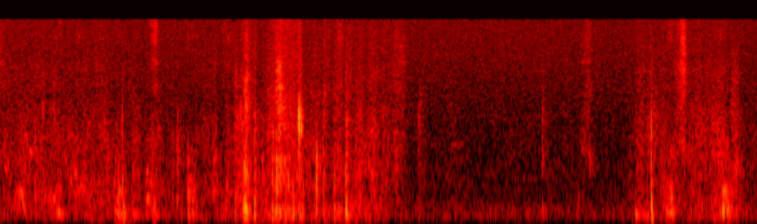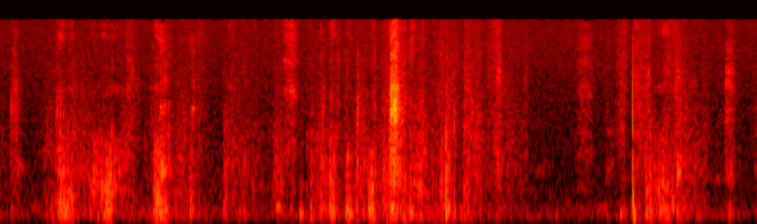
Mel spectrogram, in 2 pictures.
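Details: Chihuahua making irregular clusters of short, rough snuffling and yipping noises across about fifteen seconds, separated by brief quiet gaps.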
